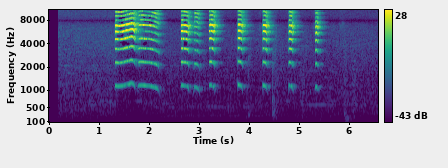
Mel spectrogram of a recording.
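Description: Rubber squeaky toy ball squeezed by hand: two longer squeaks, then seven short ones about half a second apart.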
